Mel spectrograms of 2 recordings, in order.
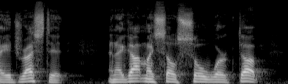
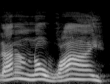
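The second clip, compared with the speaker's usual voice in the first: exasperated outburst; 11 semitones higher, 3 dB louder than usual. Retold or imitated. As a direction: throw it at Louis, fed up and pleading. Confronting Louis about war.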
